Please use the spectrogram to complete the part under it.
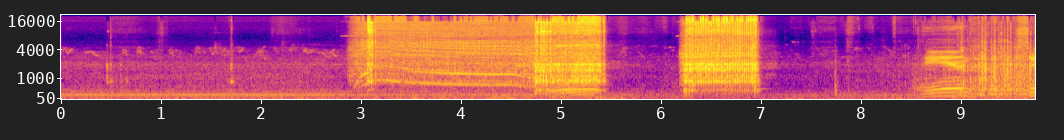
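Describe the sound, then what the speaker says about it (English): A power drill drives screws into a wooden outdrive stand for a boat, in three short whining bursts that rise and stop, separated by quieter pauses. "And we're going to run a temporary screw, or run one screw in on both of these again."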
